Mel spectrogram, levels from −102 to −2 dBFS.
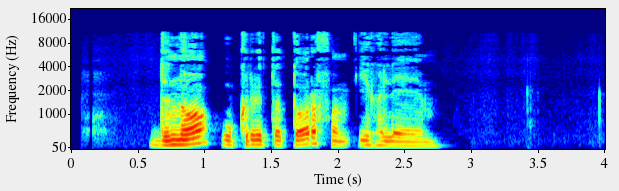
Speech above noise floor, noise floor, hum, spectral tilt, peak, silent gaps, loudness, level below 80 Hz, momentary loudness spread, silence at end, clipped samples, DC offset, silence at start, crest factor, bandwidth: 55 dB; -76 dBFS; none; -8 dB/octave; -2 dBFS; none; -21 LUFS; -72 dBFS; 17 LU; 1.3 s; under 0.1%; under 0.1%; 0.6 s; 22 dB; 11.5 kHz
